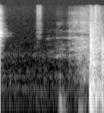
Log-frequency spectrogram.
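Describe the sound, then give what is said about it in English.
A dog lands on a chair: a couple of soft knocks and shuffles, then a loud, heavy thump followed by a brief rustling scrape as it settles. “He landed on the chair behind me.”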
